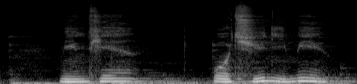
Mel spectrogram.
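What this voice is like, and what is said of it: Long, drawn-out eerie voice. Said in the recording (Chinese): “用悠长的声音说”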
